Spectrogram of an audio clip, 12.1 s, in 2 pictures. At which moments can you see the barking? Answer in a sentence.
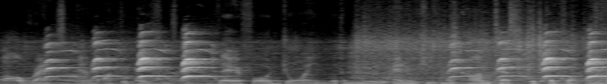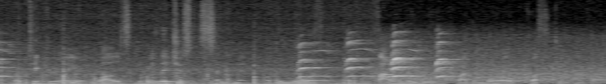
You can hear the barking from 0.4 to 2.1 s, from 4.5 to 6.2 s and from 9.0 to 10.6 s.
